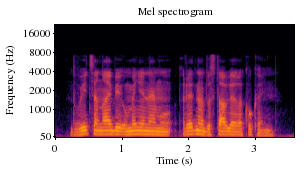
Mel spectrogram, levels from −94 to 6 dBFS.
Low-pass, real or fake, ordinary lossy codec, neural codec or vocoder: 7.2 kHz; real; none; none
